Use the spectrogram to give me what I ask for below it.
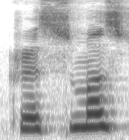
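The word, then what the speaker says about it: Christmas: देखिए यहां पर यह फ़सन और हसन में तो यहां पर भी हमारा टी जो साइलेंट है और क्रिसमस जो है ना इसमें भी टी साइलेंट है।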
